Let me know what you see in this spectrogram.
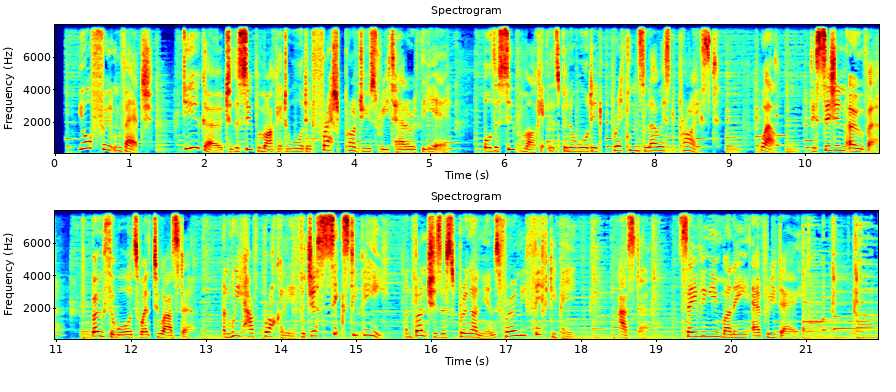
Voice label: Commercial; Asda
